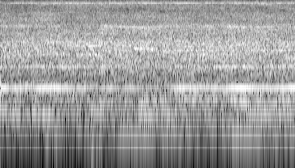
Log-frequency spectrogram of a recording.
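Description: A vacuum cleaner runs steadily on a carpet marked with pet spots, a loud, continuous broadband whine with a constant motor hum that barely changes across the stretch, no voices over it.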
